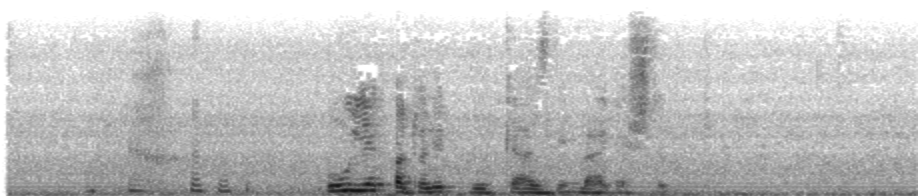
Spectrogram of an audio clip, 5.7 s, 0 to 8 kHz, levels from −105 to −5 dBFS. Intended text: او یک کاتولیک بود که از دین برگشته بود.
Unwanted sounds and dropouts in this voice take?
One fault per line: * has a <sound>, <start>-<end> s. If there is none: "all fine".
* has a laugh, 0.8-1.6 s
